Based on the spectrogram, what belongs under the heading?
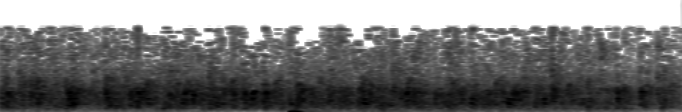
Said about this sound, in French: Les applaudissements, c'était pour la radio, pour dire que la première partie était terminée.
